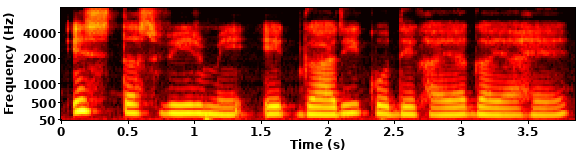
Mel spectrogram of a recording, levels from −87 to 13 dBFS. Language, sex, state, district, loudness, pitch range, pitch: Hindi, female, Sikkim, Gangtok, -19 LUFS, 190-220 Hz, 195 Hz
